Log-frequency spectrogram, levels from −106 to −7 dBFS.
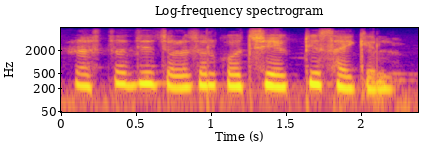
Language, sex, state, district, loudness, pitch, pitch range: Bengali, female, West Bengal, Cooch Behar, -15 LUFS, 235 Hz, 220-255 Hz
